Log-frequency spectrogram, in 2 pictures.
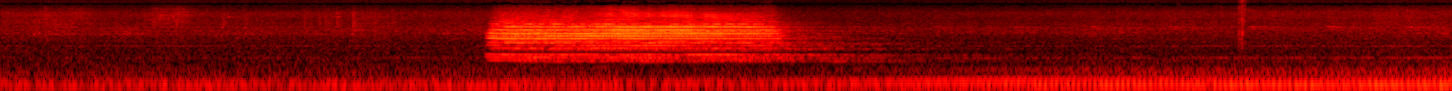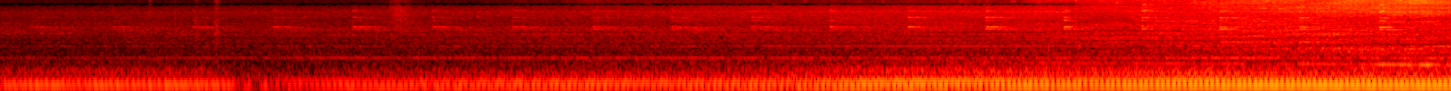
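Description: Amtrak passenger train led by a GE Genesis diesel locomotive approaching and passing: one long blast on its horn, about three seconds, starting some five seconds in, then the diesel's rumble growing steadily louder until the locomotive goes by near the end.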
